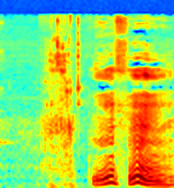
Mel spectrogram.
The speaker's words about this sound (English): That cat even agreed. That was the bad cat, too. That's not even the whiny one. I don't know what it's doing in there.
